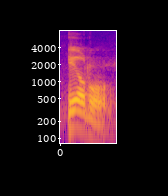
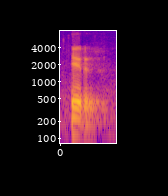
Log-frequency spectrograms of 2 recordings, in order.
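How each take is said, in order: First: Ir with a heavy, full r; strong ra. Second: Ir with a short, light r; common mistake, soft ra. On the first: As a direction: correct it, ir with a strong ra. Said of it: "it is supposed to be". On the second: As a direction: show ir the easy way, r thin. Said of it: "It's probably easier to say". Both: Shown as a demonstration.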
